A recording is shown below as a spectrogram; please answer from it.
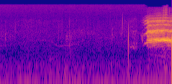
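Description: Quiet broadcast room tone with a faint click, then near the end a woman's high-pitched scream: a radio actress crying out in alarm on finding a man collapsed.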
